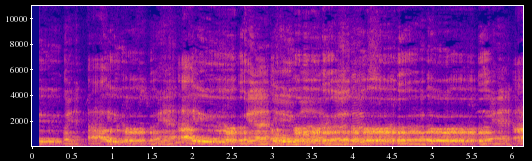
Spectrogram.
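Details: Howler monkey in Aruba giving a loud, deep, guttural roar, sustained and rough with swelling harmonic tones and brief breaks, continuing throughout.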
